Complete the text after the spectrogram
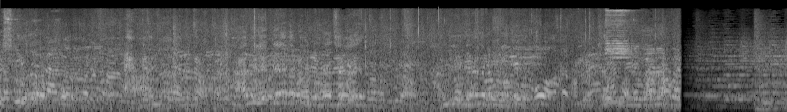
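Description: A man shouts and argues among a crowd.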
